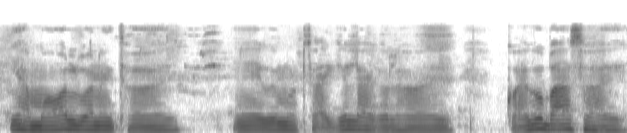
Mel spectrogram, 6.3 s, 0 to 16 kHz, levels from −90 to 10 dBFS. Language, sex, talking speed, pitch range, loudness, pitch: Bhojpuri, male, 115 wpm, 100-120 Hz, -27 LUFS, 105 Hz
